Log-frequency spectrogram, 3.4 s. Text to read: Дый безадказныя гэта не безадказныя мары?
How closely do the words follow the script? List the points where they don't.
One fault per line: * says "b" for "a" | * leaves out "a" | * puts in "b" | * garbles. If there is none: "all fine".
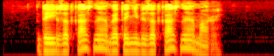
all fine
